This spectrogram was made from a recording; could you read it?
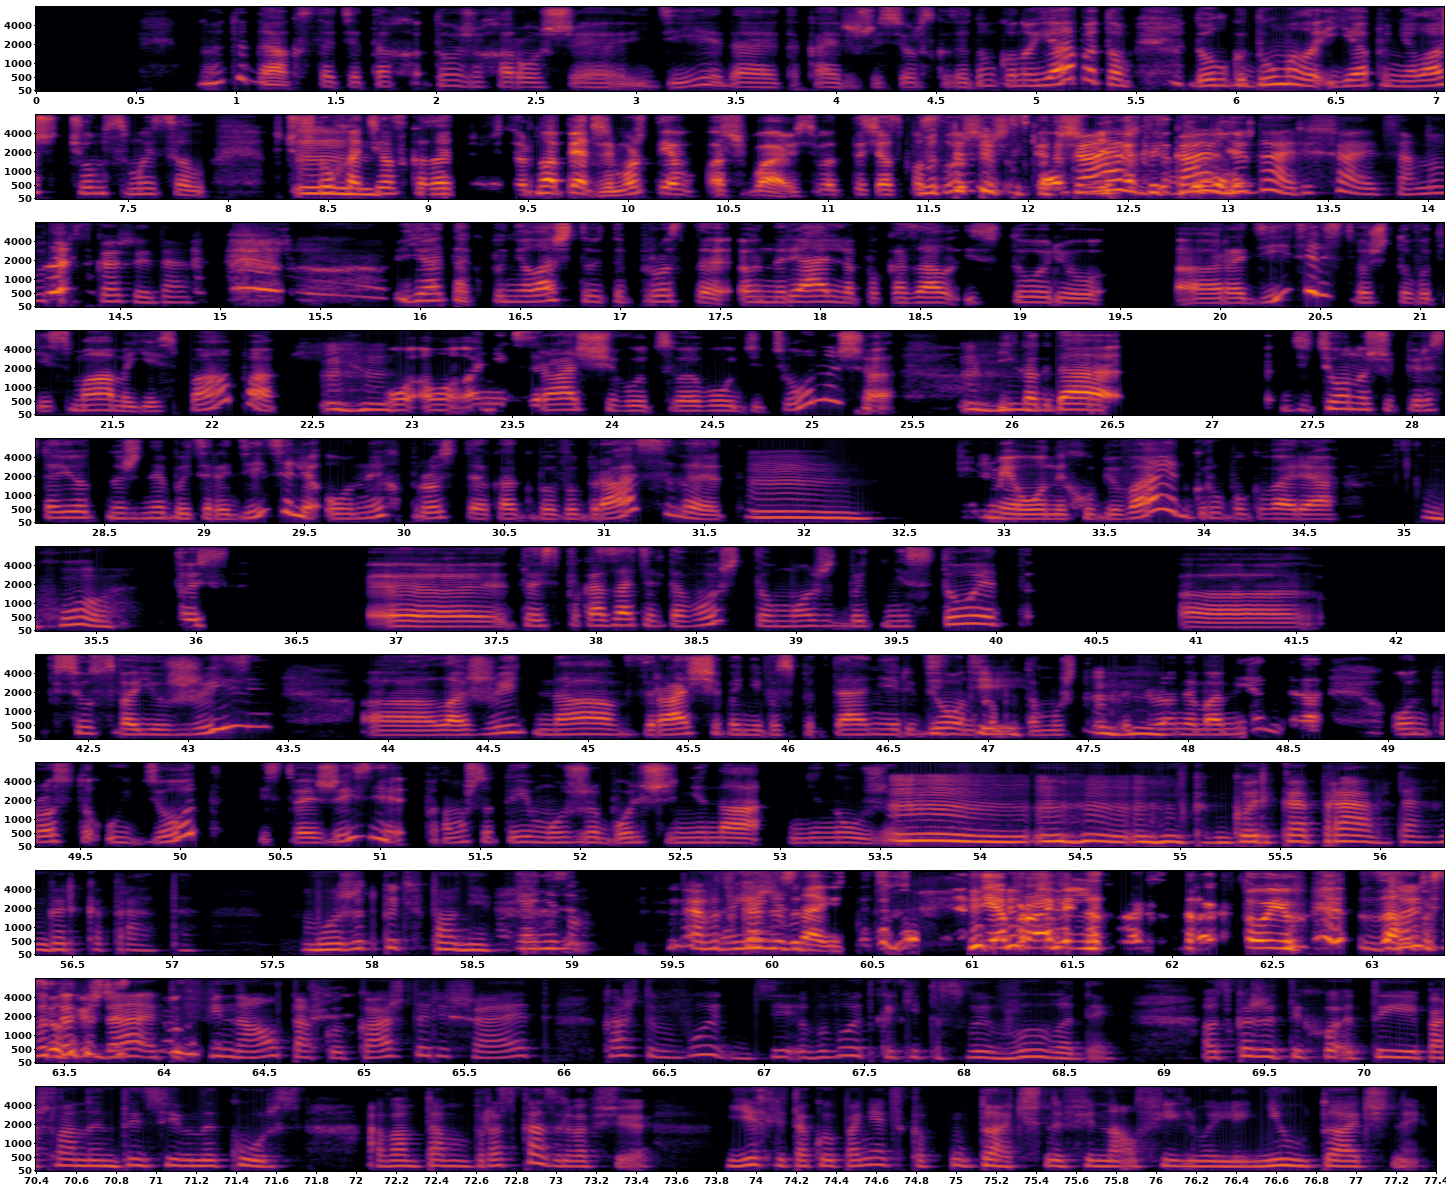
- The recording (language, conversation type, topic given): Russian, podcast, Что для тебя означает удачный финал фильма?
- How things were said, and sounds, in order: laughing while speaking: "скажешь мне, как ты думаешь"; laugh; laughing while speaking: "если это я правильно трак трактую замысел режиссёра"; laugh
